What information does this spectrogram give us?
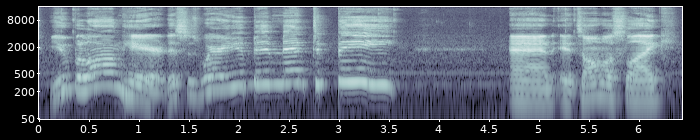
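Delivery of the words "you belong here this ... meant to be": high, slow, eerie sing-song voice; creepy townsfolk. Retold or imitated. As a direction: drag it out, unsettling and otherworldly. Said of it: "says weird, creepy stuff like".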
